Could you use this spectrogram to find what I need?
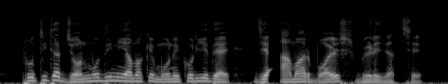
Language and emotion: Bengali, sad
